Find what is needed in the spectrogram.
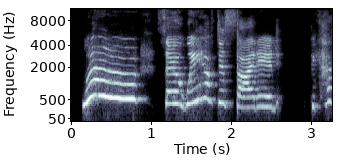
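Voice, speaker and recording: In a raised, projected voice, a woman with an Australian accent speaks in a bright, sharp tone with very wide pitch swings. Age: 20s. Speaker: book reviewer. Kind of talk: casual chat. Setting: video call.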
